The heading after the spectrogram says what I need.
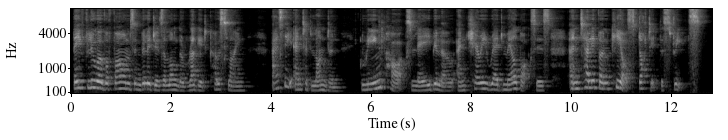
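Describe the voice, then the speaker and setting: Slow, expressive woman storyteller. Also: mid-range voice. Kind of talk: expressive children's storybook narration. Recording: roomy, echoing voice recording.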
